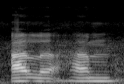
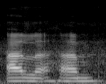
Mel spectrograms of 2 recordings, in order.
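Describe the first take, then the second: The two takes are said the same way.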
